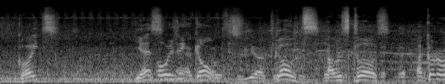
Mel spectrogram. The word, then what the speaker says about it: Goltz: Goitz. Goitz. I said it right, didn't I, Sebastian? That's Goitz. Yes? Or is it Goltz?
